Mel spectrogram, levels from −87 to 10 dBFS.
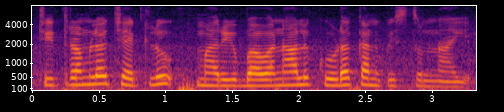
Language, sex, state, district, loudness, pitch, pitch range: Telugu, female, Telangana, Mahabubabad, -16 LUFS, 230 Hz, 210-245 Hz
